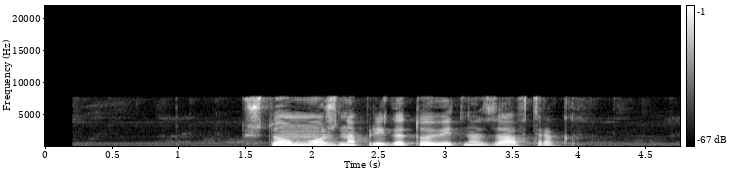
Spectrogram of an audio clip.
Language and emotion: Russian, neutral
